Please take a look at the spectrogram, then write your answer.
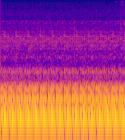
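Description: An engine sound simulated by the Active Sound app gives a loud, deep, rhythmically pulsing idle rumble that runs steadily with no voices.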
